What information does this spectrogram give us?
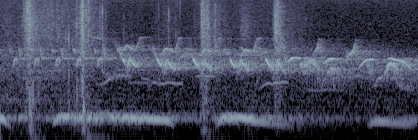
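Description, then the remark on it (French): An owl hoots three times in steady, drawn-out calls in a forest while sharp cracks of snapping branches break in between, over a faint, hissing woodland background. “Avez-vous entendu le hibou et les branches qui craquent ?”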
